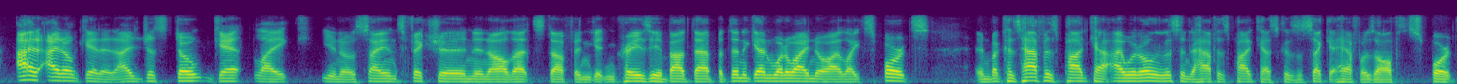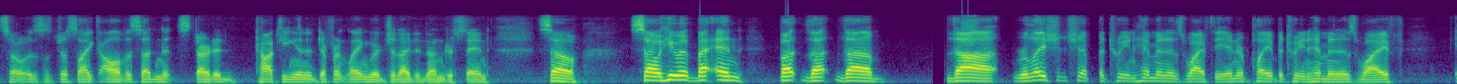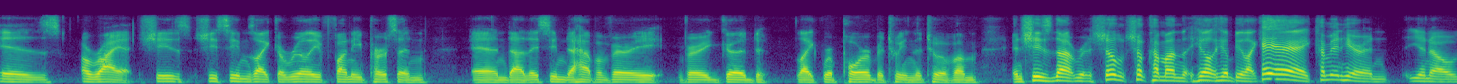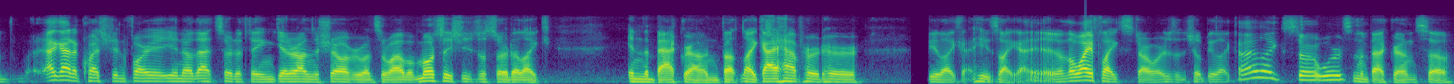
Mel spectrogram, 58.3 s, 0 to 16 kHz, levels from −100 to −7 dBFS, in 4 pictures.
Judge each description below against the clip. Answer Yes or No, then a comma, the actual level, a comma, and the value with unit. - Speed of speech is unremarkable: No, fast, 215 wpm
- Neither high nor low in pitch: No, low, 110 Hz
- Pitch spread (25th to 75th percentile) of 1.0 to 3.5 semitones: No, average, 4.3 semitones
